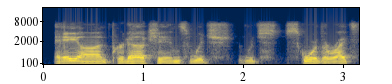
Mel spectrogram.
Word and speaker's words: EON: Aeon spelled E-O-N, when you would think it was Eon, but it's not. It's pronounced Aeon.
